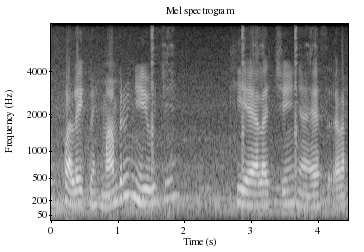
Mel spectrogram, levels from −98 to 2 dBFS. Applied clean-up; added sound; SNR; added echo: none; Glass; 13 dB; none.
